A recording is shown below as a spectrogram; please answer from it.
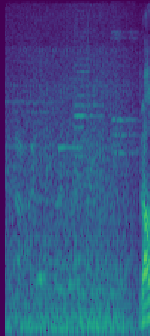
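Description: Steady outdoor background noise with a low rumble, like distant traffic. A voice begins speaking right at the end.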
